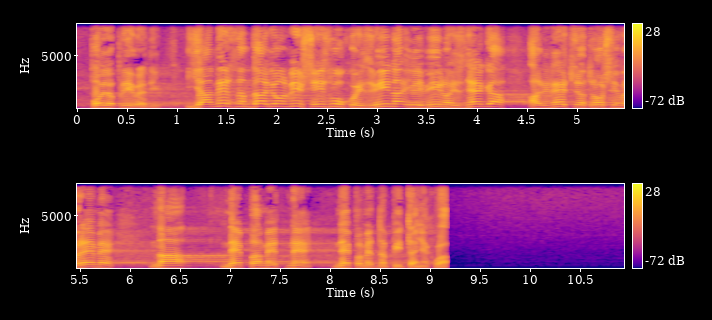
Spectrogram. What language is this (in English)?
Serbian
